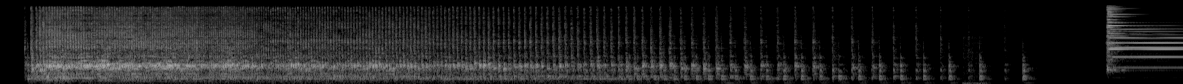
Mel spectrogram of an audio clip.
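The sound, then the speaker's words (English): A prize wheel spins and clicks. A fast, blurred rattle slows into distinct ticks that grow further and further apart until the wheel stops. After a short silence, a brief ringing tone sounds. “let me spin the wheel here.”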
